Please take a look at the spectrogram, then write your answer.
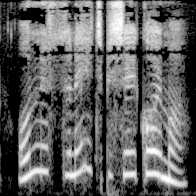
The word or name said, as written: koy-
